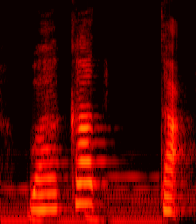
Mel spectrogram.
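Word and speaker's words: わかった: Attention, ici, c'est bien un petit tse, on ne le prononce pas. C'est une pause dans le mot. Wakatta.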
